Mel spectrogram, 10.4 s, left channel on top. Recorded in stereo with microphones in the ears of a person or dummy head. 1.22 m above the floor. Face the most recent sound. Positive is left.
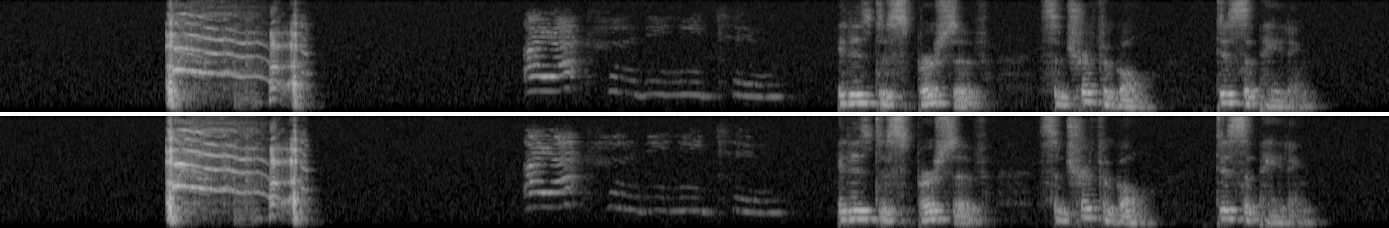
turn(degrees=-40)  # may be behind; listen again after turning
